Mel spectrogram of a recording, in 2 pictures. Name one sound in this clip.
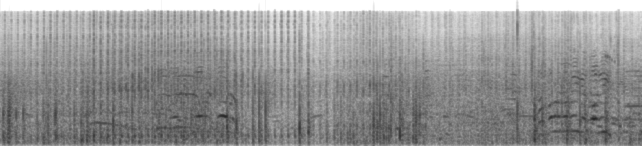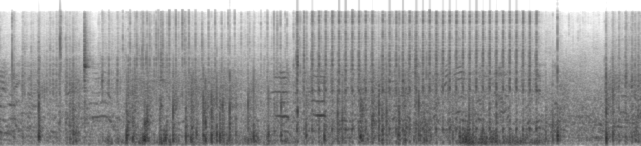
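Paintball markers fire in rapid bursts of sharp pops.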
